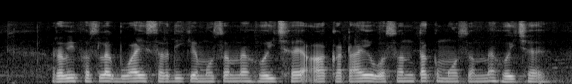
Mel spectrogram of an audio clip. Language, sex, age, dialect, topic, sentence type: Maithili, male, 25-30, Eastern / Thethi, agriculture, statement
